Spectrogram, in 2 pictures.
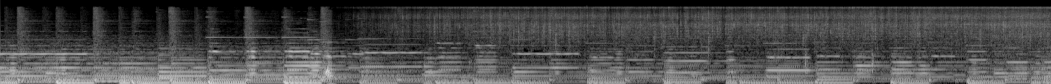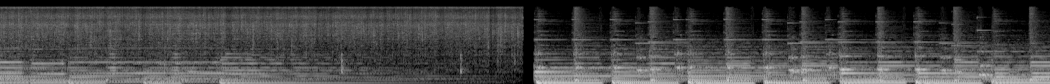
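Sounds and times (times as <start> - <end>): background music: 0.0 - 15.0, 15.9 - 21.0
onions sizzling in hot oil: 3.6 - 15.8
wooden spatula stirring: 8.4 - 15.8.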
